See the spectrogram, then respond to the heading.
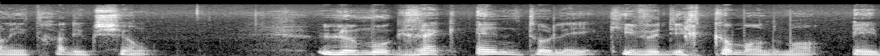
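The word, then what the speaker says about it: ἐντολή: Entolé comme ici, entolé, ok, qui se prononce entolé, ok.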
